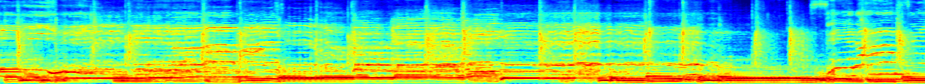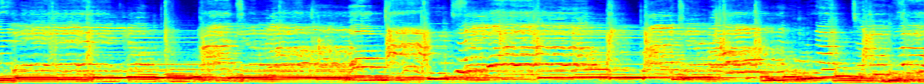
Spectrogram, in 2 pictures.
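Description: Gospel praise team of women singing together into microphones, backed by a live band with drums and electric guitar. The singing and the beat are steady.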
